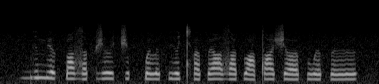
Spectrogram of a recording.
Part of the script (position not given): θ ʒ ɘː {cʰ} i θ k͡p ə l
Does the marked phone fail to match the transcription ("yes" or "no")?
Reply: yes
